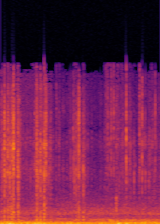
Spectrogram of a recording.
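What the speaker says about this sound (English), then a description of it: "You have a lot of fun with this car, even though it's a one liter turbo." Opel Adam Rocks small car with a one-liter turbo engine driving, a steady loud engine and road roar with a low rumbling drone throughout, no talking over it.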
